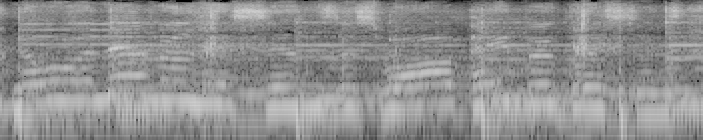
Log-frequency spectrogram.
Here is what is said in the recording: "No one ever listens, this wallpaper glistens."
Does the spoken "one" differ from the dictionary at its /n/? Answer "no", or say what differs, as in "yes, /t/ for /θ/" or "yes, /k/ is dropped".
yes, /l/ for /n/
